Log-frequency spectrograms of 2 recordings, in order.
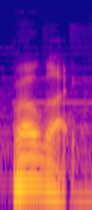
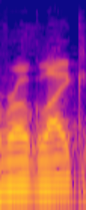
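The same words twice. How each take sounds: First: The word's ending fades out softly. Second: The word ends with a clear final sound. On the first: "You kind of just fade it out" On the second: "instead of roguelite or roguelike"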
